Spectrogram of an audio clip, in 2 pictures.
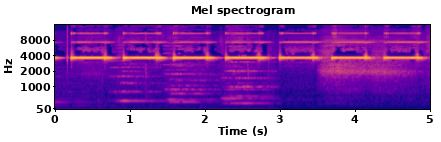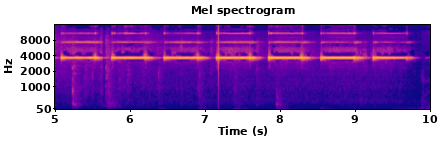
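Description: High-pitched electronic alarm beeping steadily, about three beeps every two seconds. For the first three seconds a short melody of held notes plays over it. A brief hiss comes about four seconds in, then a few dull thumps.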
